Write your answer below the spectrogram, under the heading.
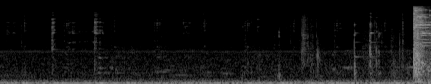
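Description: Faint clinks of cutlery on plates, then about four seconds in a drinking glass thrown down onto a hard tiled floor crashes loudly, with a short ringing tail.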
